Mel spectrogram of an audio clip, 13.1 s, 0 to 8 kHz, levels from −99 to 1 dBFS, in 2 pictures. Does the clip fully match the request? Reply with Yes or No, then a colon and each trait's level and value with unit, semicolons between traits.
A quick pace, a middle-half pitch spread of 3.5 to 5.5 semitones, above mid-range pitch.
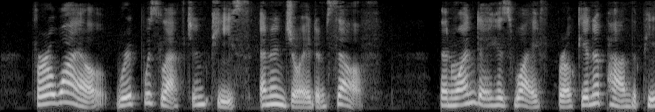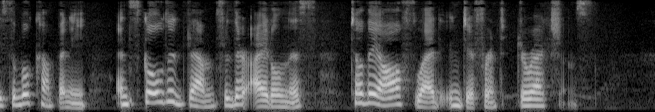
No: average, 160 wpm; average, 4.9 semitones; high, 195 Hz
